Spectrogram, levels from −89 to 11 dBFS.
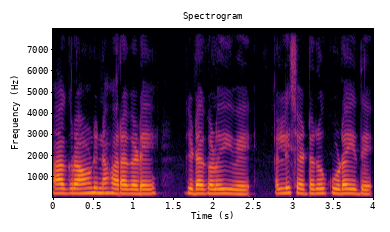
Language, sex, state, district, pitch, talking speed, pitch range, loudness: Kannada, female, Karnataka, Bidar, 210 Hz, 135 wpm, 205-220 Hz, -15 LUFS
